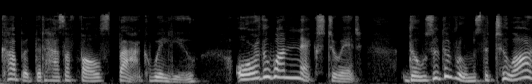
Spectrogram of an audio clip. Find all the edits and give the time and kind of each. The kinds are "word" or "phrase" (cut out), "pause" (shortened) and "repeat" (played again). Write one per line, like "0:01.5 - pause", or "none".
none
